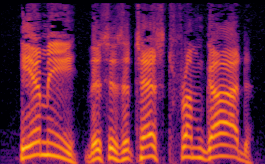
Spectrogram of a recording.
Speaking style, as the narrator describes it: cried to the listeners below, his voice booming into the open space

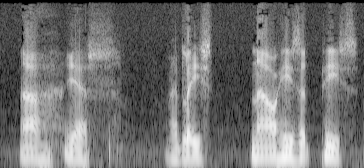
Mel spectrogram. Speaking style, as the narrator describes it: Shaddam said in a low, husky voice

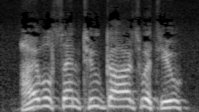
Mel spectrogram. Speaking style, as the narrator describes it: Inmayer called out

